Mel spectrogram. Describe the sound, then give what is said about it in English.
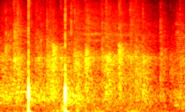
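Church audience applause during a service, giving God a round of applause, faint and scattered: two sharp, distinct claps stand out early, followed by a soft, diffuse wash of clapping that stays at an even, low level. “Let's give God a round of applause on that.”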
